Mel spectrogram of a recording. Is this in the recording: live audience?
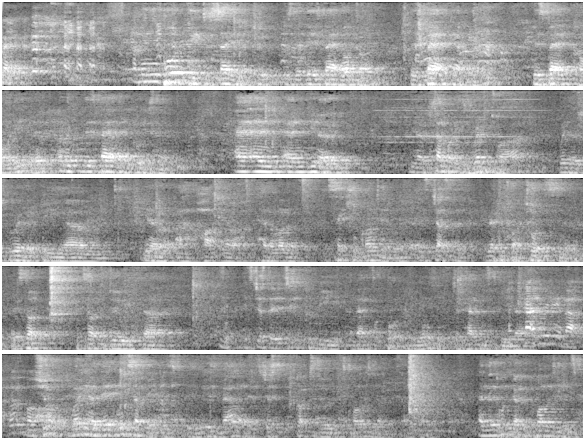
yes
